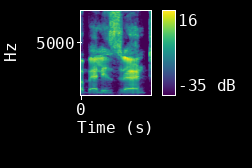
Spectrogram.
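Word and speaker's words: belligerent: Next जो word है आपका बेलिजरेंट, बेलिजरेंट, ठीक है। इसका जो बेलिजरेंट इसको हम बोल सकते हैं हम बेलिजरेंट, ठीक है। तो इसकी प्रोनाउंसिएशन है ब्लिजरेंट।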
